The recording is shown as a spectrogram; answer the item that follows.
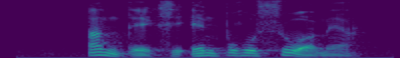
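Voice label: "suomi", Finnish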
